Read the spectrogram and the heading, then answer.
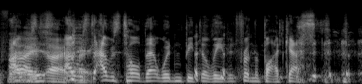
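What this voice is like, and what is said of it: Impression of Milton from Office Space. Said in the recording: “is that an imitation ... That's his Rain Man. ... No, it's Milton in office space.”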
